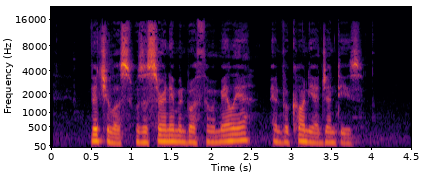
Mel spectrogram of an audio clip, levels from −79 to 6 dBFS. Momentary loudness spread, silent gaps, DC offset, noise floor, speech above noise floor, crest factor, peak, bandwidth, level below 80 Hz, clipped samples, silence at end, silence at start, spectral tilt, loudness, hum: 13 LU; none; under 0.1%; -55 dBFS; 35 dB; 20 dB; -2 dBFS; 16 kHz; -56 dBFS; under 0.1%; 0.6 s; 0.5 s; -3.5 dB/octave; -20 LUFS; none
